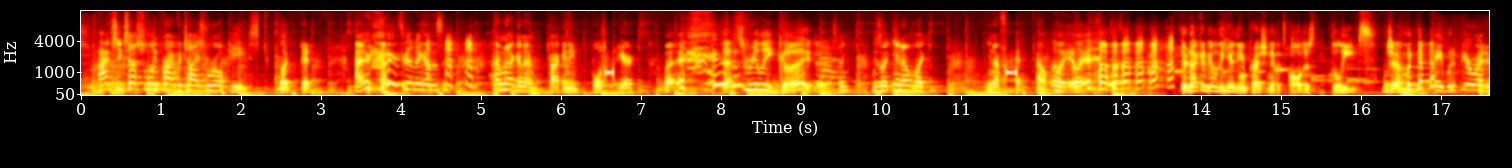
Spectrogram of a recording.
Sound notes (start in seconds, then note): 3.0 wheeze; 3.3 laughs; 7.4 wheeze; 12.4 laughs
